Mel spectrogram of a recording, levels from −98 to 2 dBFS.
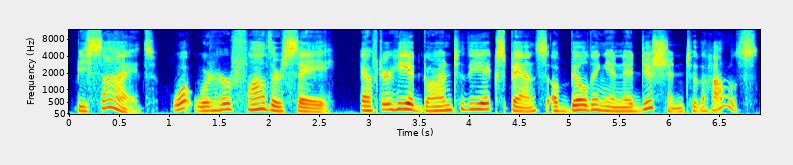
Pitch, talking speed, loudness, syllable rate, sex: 190 Hz, 175 wpm, -20 LUFS, 4.7 syllables/s, female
